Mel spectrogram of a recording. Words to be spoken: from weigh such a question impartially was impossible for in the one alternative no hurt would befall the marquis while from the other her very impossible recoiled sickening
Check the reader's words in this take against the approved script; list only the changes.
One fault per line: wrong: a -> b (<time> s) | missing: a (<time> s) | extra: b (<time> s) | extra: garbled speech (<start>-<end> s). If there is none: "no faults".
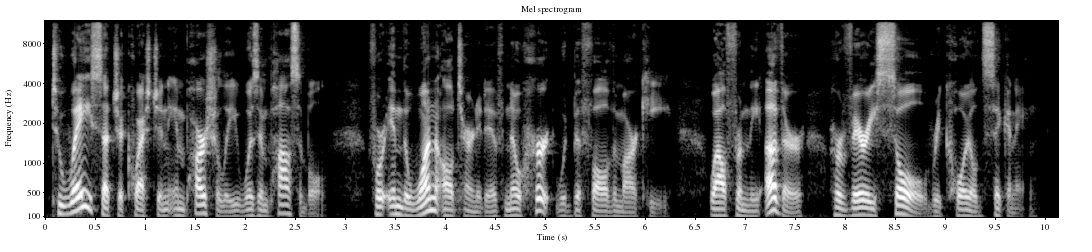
wrong: from -> to (0.1 s)
wrong: impossible -> soul (8.3 s)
